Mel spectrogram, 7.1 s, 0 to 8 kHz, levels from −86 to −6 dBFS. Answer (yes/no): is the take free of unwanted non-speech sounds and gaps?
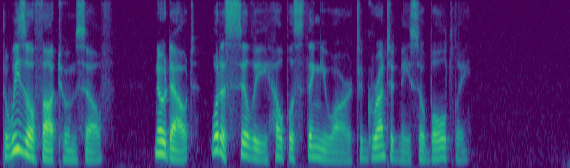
yes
